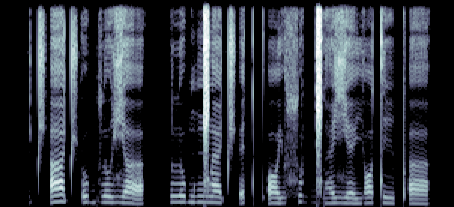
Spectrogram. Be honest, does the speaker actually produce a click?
yes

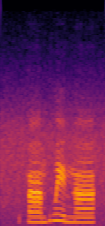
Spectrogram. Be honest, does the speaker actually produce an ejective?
no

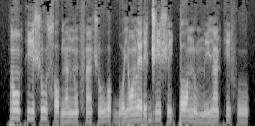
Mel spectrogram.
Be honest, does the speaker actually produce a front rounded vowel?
no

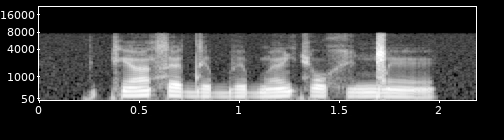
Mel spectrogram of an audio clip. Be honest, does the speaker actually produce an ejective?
no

